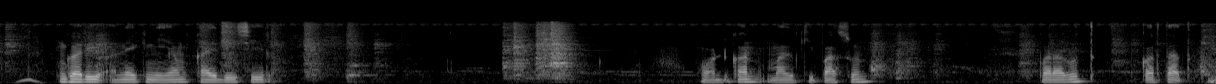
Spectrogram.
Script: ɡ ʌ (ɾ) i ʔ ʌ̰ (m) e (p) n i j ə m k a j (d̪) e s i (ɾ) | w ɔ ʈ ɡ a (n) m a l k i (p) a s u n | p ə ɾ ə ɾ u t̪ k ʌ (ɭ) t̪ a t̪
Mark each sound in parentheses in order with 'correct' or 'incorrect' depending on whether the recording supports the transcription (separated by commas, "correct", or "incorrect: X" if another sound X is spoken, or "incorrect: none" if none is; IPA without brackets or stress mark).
correct, incorrect: n, incorrect: k, correct, correct, correct, correct, incorrect: ɾ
